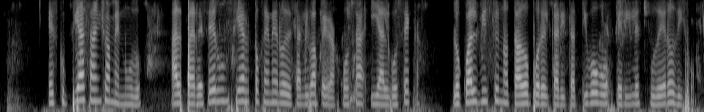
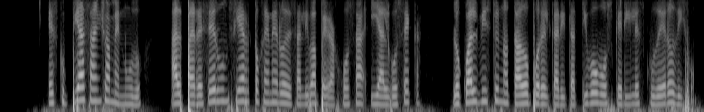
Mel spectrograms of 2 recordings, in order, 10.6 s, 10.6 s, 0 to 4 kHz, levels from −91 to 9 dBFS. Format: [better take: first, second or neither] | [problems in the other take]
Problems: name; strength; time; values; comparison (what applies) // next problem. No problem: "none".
second | noise reduction (neural mask model Resemble Enhance denoiser)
